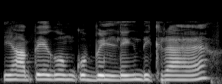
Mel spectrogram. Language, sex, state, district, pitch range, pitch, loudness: Hindi, female, Jharkhand, Deoghar, 210-225 Hz, 220 Hz, -15 LUFS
